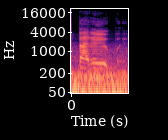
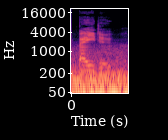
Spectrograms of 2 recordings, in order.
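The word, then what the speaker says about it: Baidu: It is set up by Badu, which is I think I'm saying it right. It might be BU, but that's like China's version of Google.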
